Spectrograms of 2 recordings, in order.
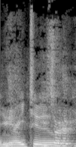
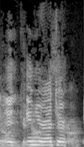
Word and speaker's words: Iñárritu: That's it. Iñárritu. Iñárritu. – You sort of rush through the first two syllables. – Yeah. Iñárritu.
